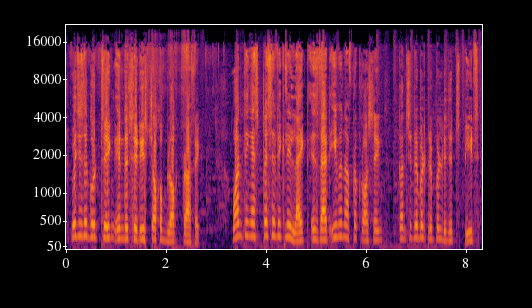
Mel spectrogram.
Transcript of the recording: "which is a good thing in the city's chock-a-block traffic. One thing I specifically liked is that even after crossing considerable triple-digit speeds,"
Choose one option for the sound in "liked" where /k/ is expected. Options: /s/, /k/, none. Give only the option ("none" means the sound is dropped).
/k/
